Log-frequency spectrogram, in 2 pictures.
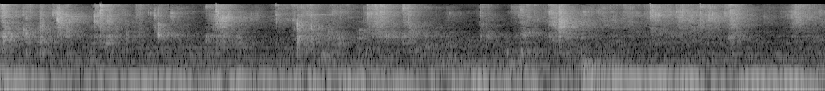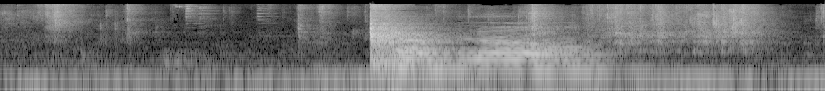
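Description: Boiled eggshells cracking and being picked off by hand: a scatter of small dry clicks and crackles. About six seconds in, one of the eaters makes a loud drawn-out vocal sound, the loudest thing heard.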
